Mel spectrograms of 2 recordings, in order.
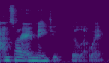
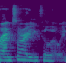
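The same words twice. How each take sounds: First: Said in the usual way. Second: The wrong way: "I'm" leaned on, dismissive; quoting the fake apology with a dismissive lean on "I'm"; fake apology, stressing sorry. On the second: Shown as a demonstration. Vlogger quotes a fake apology to show the wrong version, dismissive.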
